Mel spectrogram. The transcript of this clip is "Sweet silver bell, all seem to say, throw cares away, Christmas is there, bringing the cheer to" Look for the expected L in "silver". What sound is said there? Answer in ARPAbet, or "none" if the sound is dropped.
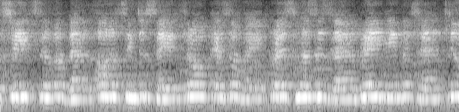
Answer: none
